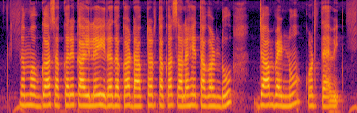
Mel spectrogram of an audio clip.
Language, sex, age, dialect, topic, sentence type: Kannada, female, 18-24, Central, agriculture, statement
